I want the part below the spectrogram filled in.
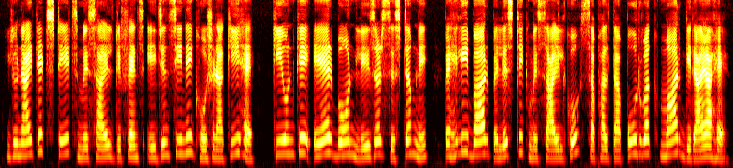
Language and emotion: Hindi, neutral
